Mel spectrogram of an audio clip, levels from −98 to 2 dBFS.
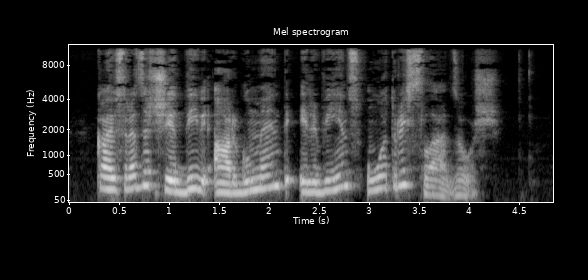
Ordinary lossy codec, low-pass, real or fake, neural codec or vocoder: AAC, 64 kbps; 10.8 kHz; real; none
